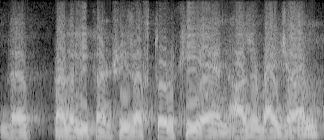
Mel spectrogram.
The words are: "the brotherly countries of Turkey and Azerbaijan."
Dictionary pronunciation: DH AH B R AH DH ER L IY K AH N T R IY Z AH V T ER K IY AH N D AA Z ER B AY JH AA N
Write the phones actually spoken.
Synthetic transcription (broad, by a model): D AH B R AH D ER L IY K AH N T R IY Z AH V T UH K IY AH N D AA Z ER B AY JH AA N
